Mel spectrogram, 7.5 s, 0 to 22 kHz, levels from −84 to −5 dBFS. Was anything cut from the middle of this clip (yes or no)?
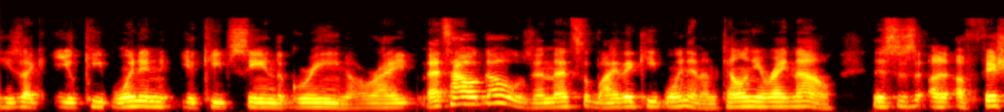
yes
